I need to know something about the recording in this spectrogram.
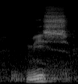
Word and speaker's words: mis: And crucially, that S is always pronounced in Spanish. Again, unlike in French, if that's a language that you've learnt, where the S on the end of me is often not pronounced.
